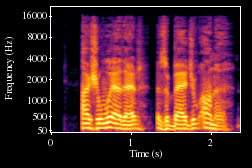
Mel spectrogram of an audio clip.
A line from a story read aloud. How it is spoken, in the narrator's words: Ned said dryly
